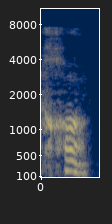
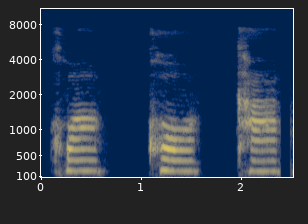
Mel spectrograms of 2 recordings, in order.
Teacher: خا، اس میں خراش کی آواز ہے، ہونٹوں کو گول نہیں کرنا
